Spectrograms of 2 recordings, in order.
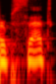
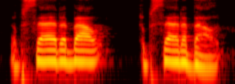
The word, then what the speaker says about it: upset: And then again, the T here for upset kind of disappears. And then actually it doesn't disappear because, you know, we have a vowel right after for the about. So the T becomes a flap T, the da-da sound. So upset a. Da-da, you see? Upset about.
